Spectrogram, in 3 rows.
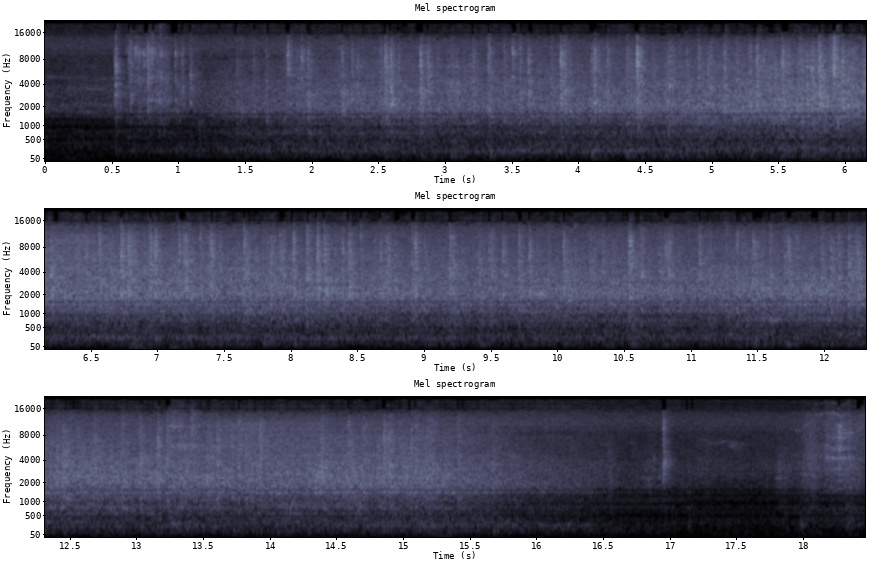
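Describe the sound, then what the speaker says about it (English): A brand-new OO gauge Warship Class 43 model locomotive runs along a model railway main line, a steady whirring, clicking track rattle that swells as it passes close and fades away near the end. "2 locomotives running on the main line. First one of which will be coming towards you any minute now"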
